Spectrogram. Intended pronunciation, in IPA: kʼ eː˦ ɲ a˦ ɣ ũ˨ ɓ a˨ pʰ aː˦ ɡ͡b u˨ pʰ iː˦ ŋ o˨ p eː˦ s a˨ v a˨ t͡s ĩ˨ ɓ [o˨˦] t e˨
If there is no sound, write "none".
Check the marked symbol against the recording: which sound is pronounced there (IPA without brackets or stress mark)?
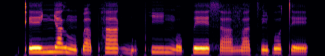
o˦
